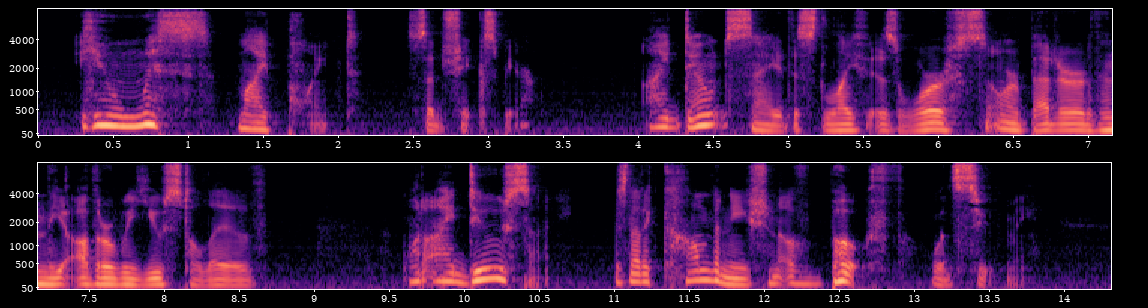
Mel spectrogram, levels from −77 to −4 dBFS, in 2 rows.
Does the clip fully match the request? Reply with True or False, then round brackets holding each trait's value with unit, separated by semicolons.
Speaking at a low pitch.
True (110 Hz)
